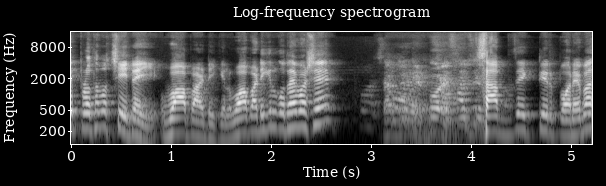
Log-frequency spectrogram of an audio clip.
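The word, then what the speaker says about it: は: যে এটা লিখছে কি এখানে হা কিন্তু যেহেতু এখানে এটা পার্টিকেল হিসেবে আসছে এটা উচ্চারণ কি করব ওয়া এই যে ওয়া নামে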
